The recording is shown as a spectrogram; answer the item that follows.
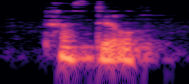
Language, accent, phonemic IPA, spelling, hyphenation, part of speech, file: English, Southern England, /ˈpæst(ɪ)l/, pastille, past‧ille, noun / verb, LL-Q1860 (eng)-pastille.wav
- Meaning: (noun) 1. A flavoured candy or sweet, often round and somewhat flat in shape 2. Any small, usually round and somewhat flat, granular piece of material; a tablet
